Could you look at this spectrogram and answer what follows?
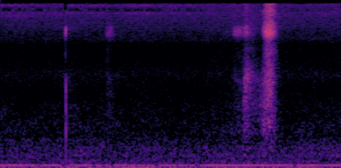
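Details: Hunter ceiling fan after the repair of a years-long squeak, caused by the fan's fins hitting a wire: a steady low hum with no squeak or ticking. It is now running smoothly.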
